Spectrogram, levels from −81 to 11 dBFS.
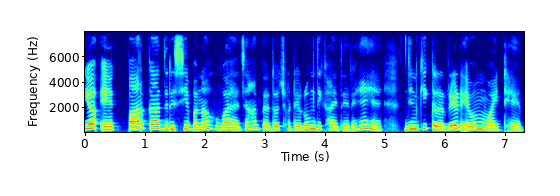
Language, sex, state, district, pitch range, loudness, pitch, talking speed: Hindi, female, Jharkhand, Ranchi, 250-290 Hz, -16 LUFS, 270 Hz, 190 wpm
